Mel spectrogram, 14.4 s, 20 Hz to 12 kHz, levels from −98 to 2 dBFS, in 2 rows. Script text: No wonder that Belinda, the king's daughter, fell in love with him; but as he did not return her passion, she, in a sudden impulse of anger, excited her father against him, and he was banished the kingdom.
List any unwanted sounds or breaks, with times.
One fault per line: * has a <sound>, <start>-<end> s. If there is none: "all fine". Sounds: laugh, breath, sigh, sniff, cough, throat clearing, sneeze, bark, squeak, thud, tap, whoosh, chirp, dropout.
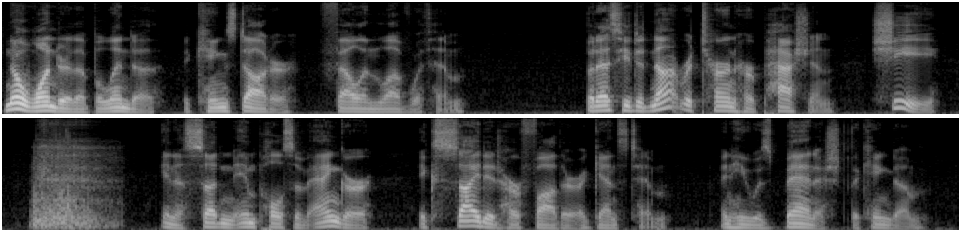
* has a sigh, 7.4-8.1 s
